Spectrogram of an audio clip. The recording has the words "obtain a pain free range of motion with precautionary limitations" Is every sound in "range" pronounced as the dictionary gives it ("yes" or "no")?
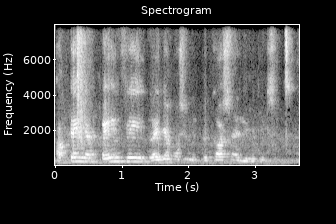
no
